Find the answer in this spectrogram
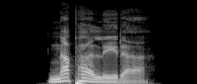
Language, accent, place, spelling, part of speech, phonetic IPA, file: German, Germany, Berlin, Nappaleder, noun, [ˈnapaˌleːdɐ], De-Nappaleder.ogg
- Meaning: Nappa leather, Napa leather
